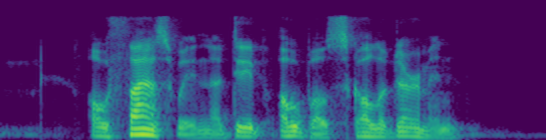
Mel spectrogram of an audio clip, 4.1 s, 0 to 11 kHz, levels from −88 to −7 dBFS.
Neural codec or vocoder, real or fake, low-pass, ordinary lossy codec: codec, 16 kHz, 2 kbps, X-Codec, HuBERT features, trained on LibriSpeech; fake; 7.2 kHz; AAC, 64 kbps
